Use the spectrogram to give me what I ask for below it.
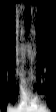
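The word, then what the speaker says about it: jamovi: El el software es así, Yamobi, Jamobi se escribe, ¿sí?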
